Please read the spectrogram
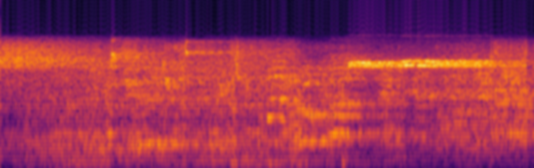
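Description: Boys' volleyball rally in a reverberant school gym: the ball is struck a few times and sneakers squeak on the hardwood floor over players' calls and spectators' chatter. A steady high tone sounds for under a second about three seconds in.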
